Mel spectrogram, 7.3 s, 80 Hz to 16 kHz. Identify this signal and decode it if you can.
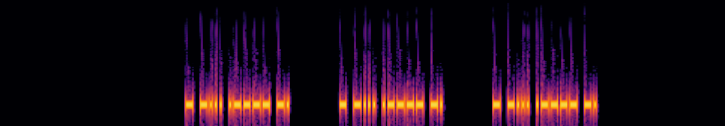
Morse code, heard as a keyed tone, about 46 wpm, 700 Hz. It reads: TB1N TB1N TB1N
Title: DXCC-100 Call Signs - 4 Characters - Repeated 3x - 50wpm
